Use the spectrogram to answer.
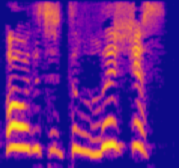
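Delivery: very high, slow squeal of relish; drawn-out delighted falsetto; gleeful delight. Real, not acted. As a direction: savor it in a high, loud squeak. Gleeful reaction to the article.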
